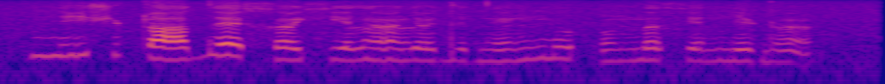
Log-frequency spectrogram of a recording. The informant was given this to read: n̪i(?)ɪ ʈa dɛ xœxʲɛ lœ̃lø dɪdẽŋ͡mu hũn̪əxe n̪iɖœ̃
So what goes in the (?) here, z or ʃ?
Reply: ʃ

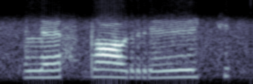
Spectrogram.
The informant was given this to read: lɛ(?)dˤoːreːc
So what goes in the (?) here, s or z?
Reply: s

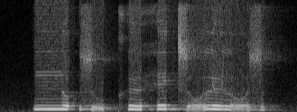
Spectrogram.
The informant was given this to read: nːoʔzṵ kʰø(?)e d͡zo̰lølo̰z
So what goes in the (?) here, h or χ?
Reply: h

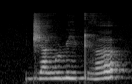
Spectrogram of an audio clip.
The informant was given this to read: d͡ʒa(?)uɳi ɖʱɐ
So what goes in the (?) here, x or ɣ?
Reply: ɣ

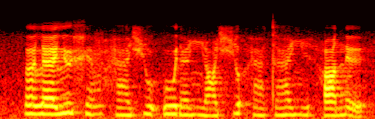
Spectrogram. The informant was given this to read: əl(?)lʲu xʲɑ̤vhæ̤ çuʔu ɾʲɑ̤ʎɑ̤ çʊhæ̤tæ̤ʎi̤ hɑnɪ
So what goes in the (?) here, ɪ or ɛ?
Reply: ɛ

